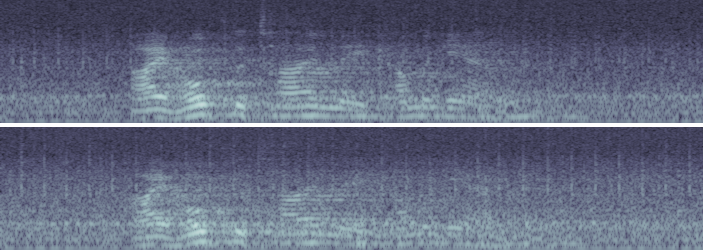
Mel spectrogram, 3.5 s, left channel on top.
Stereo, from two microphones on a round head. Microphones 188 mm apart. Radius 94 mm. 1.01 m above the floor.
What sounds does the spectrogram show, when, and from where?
0.7 s a man speaking: 25° left (ahead or behind), 1.8 m; by 2.8 s 55° left (ahead or behind), 4.5 m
